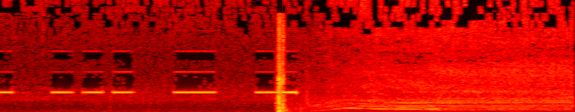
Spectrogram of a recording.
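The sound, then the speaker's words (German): A Taurus SUV's power tailgate opening on its own after it detects someone standing behind it with the key in a pocket: a series of short, steady warning beeps, a sharp latch click, then a continuous electric motor whir whose pitch dips and rises as the hatch lifts. “Ich behalte den Schlüssel in der Tasche hinter die Heckklappe und du hörst es.”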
